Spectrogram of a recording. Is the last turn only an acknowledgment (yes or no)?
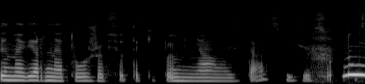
no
